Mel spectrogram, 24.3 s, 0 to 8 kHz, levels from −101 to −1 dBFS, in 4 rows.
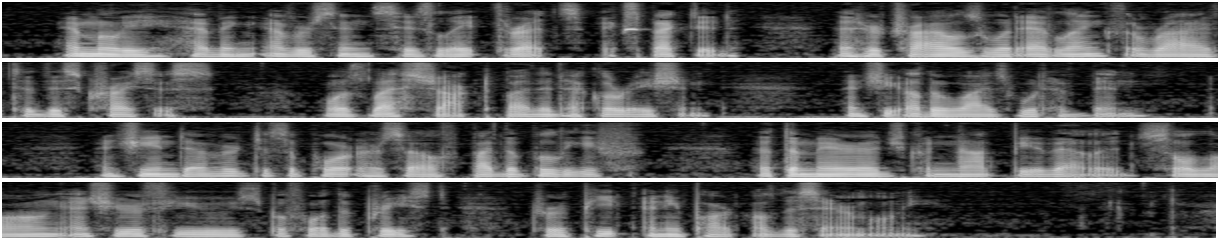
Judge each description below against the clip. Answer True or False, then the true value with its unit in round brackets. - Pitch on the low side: True (105 Hz)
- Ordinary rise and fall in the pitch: False (1.4 semitones)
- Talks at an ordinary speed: True (150 wpm)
